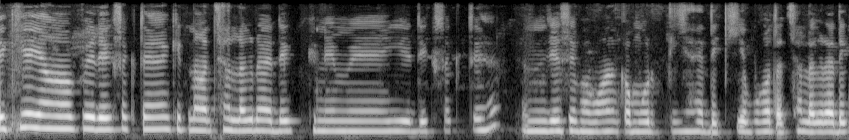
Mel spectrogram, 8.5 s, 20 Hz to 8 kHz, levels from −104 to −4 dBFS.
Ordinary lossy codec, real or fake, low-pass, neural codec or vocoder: none; real; 7.2 kHz; none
